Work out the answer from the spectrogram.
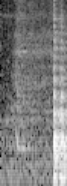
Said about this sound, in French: on vient mélanger donc le mélange beurre, sucre et œuf avec la farine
